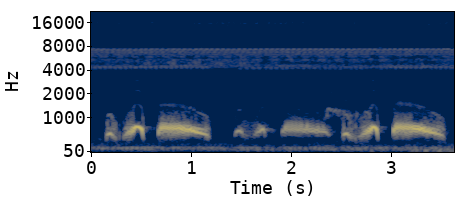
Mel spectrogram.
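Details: Lively spotted dove calling others to answer, used for luring: a rapid run of rising notes and broad coos in close succession, accompanied by a low rumbling hum and a high steady hiss.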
